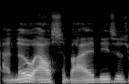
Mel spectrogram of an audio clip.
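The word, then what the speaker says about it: Alcibiades: I'm saying that second name right I know alabes is right because I looked it up because it's spelled crazy some ancient name but um alabes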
